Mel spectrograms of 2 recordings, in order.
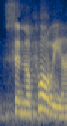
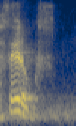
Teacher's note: la letra X puede representar al sonido fricativo alveolar, como en xenofobia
